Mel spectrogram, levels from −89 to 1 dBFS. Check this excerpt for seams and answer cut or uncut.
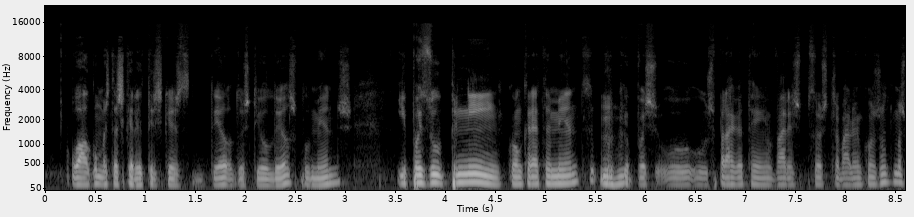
uncut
